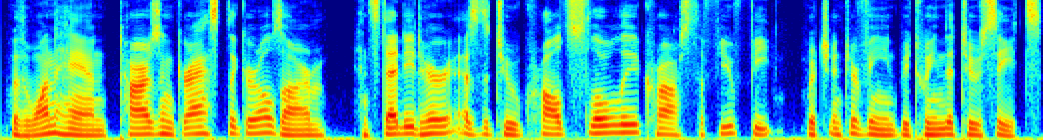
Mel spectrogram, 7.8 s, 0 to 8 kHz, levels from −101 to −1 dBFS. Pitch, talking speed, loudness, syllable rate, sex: 130 Hz, 200 wpm, -19 LUFS, 5.2 syllables/s, male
